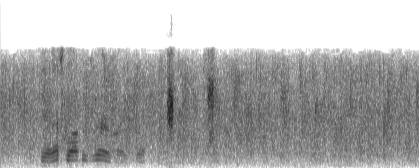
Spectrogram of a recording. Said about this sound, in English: But definitely, a round of applause for what you do.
